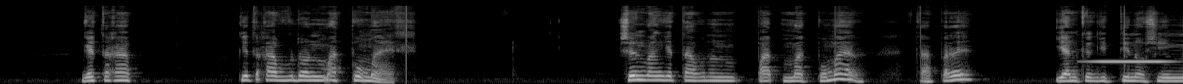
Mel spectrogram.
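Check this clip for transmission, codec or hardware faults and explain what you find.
Two faults are present in this speech clip: isolated bit error spikes and a loudspeaker feedback squeal at the end.

Bit error spikes at 2.62, 4.06, 6.83, 8.35, 9.21 and 11.24 s: a flipped bit throws one or two samples far off, giving a sharp, broadband tick unrelated to the speech.

Loudspeaker feedback squeal from 10.77 s to the end: the microphone-to-speaker loop exceeds unity gain at 1.1 kHz, so a tone swells over roughly a third of a second to about speech level.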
